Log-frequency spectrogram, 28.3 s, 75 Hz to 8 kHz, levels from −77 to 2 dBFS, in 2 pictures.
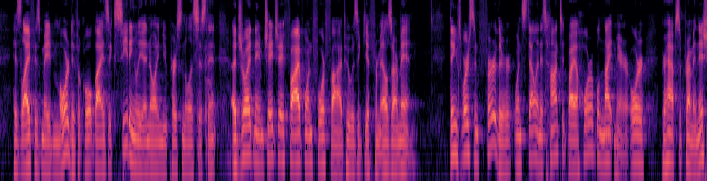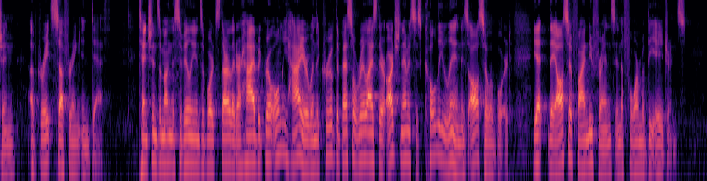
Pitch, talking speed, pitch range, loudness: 115 Hz, 175 wpm, 105-130 Hz, -26 LUFS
